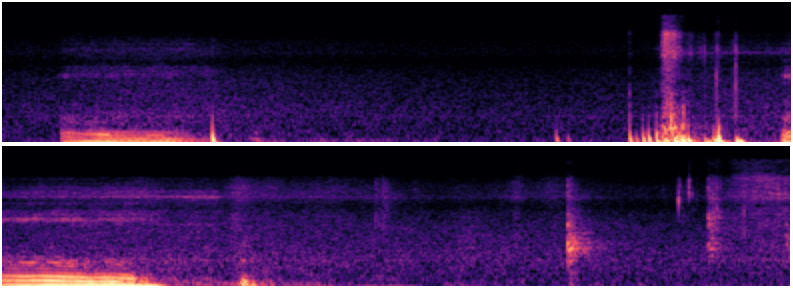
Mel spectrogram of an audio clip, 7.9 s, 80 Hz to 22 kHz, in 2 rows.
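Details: Indoor bulldog Rikyu, one of the pair Fukumaru and Rikyu, snoring in his sleep on 29 November 2016: several short, throaty snores and snorts spread across eight seconds, with light tapping and rustles between them.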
